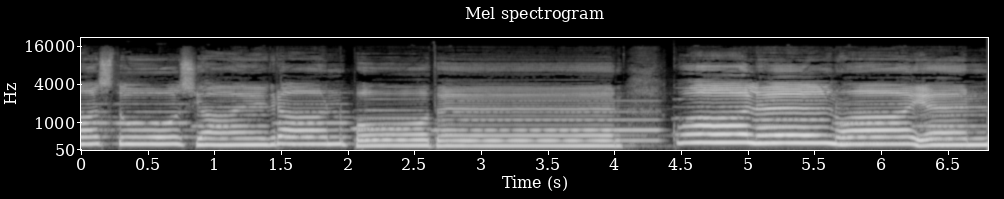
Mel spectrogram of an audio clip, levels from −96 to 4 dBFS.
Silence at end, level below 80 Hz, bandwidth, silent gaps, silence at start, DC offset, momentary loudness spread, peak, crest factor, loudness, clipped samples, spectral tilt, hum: 0 s; -68 dBFS; 14 kHz; none; 0 s; under 0.1%; 7 LU; 0 dBFS; 14 dB; -14 LUFS; under 0.1%; -5 dB/octave; none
